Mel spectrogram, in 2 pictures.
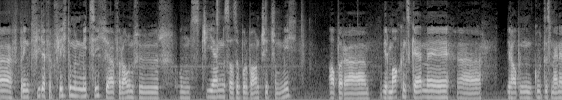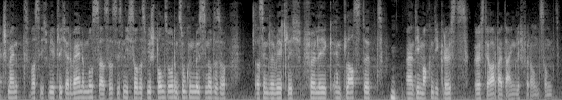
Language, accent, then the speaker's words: German; Zurich, Switzerland; wir kommen auch aus dem Raum Zürich, also das ist alles ohne Probleme.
